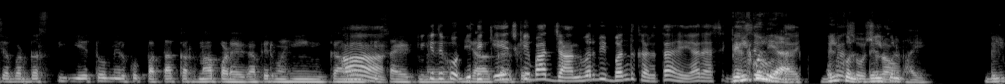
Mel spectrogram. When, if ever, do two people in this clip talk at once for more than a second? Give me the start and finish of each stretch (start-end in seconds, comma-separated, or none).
3.4-5.3, 7.3-9.0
